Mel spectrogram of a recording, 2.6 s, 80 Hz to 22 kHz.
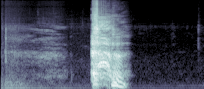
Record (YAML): cough_length: 2.6 s
cough_amplitude: 32768
cough_signal_mean_std_ratio: 0.34
survey_phase: alpha (2021-03-01 to 2021-08-12)
age: 45-64
gender: Female
wearing_mask: 'No'
symptom_diarrhoea: true
symptom_headache: true
smoker_status: Never smoked
respiratory_condition_asthma: false
respiratory_condition_other: false
recruitment_source: REACT
submission_delay: 2 days
covid_test_result: Negative
covid_test_method: RT-qPCR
